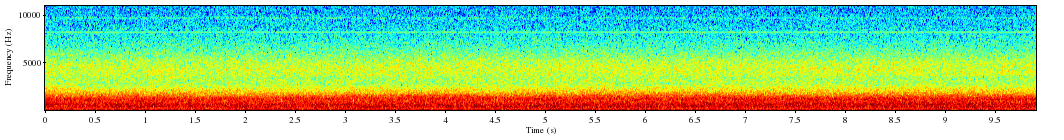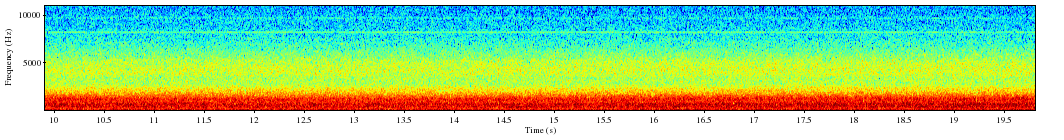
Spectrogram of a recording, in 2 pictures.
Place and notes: recorded close to midnight from a terrace overlooking the setesdal valley - heard are wind, a waterfall (about 1km away, but fully visible) and very occasionally a passing bird.
Norway, 18 July 2012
